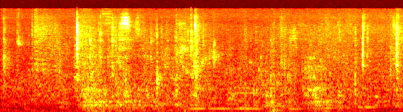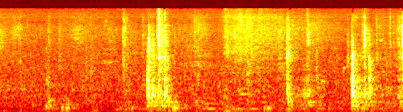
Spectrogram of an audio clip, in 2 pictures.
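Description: Quiet room noise of people working at tables with pencils and paper: scattered light taps, rustles and knocks, with a couple of louder knocks in the second half.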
